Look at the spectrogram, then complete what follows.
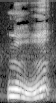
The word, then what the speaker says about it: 女: Nǐ, we pronounce the nǐ by itself.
